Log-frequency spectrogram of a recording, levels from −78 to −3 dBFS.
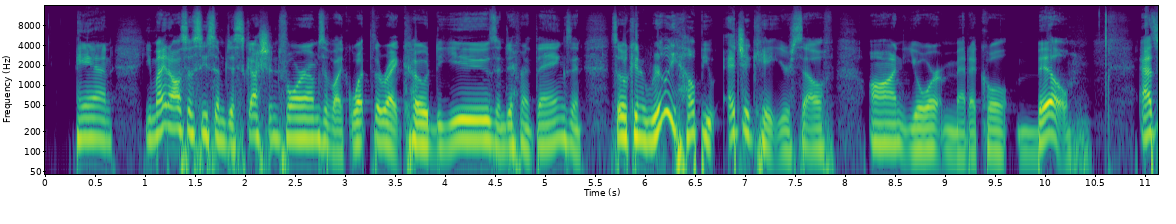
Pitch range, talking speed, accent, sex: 115-155 Hz, 180 wpm, American, male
